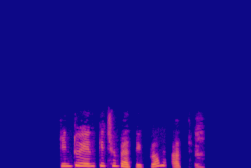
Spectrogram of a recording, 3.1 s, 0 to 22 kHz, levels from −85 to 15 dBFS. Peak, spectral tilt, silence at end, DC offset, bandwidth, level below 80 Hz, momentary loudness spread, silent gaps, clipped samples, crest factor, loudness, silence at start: -6 dBFS; -4 dB/octave; 0.6 s; under 0.1%; 7.6 kHz; -70 dBFS; 13 LU; 2.09-2.14 s, 2.27-2.35 s; under 0.1%; 18 dB; -23 LUFS; 0.75 s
